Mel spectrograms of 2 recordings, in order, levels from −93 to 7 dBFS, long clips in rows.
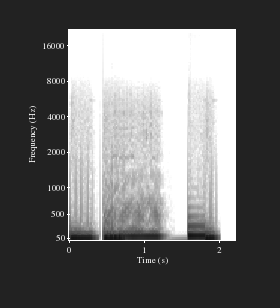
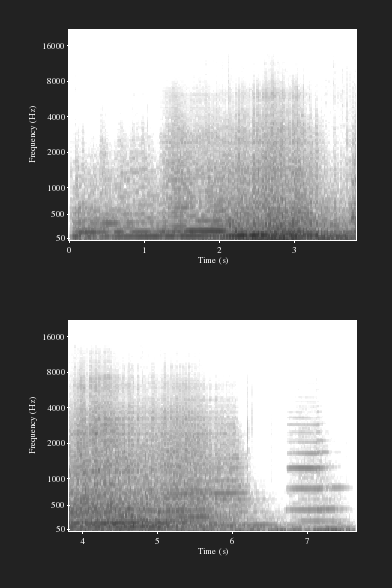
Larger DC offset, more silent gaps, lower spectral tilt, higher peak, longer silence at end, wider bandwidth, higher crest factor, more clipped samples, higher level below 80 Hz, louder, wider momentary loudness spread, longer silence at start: neither; neither; first, -11.5 dB/octave vs -9 dB/octave; first, 0 dBFS vs -10 dBFS; first, 0.25 s vs 0.05 s; second, 0.8 kHz vs 7.6 kHz; second, 8 dB vs 16 dB; first, 0.4% vs under 0.1%; first, -10 dBFS vs -34 dBFS; first, -13 LUFS vs -28 LUFS; second, 7 LU vs 21 LU; about the same, 0 s vs 0 s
